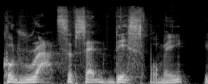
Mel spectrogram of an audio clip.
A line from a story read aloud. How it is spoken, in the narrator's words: he shouted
